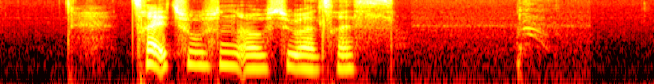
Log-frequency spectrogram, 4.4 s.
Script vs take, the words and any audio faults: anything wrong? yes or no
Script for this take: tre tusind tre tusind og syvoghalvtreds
yes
